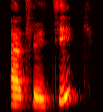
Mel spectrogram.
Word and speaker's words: athlétique: One thing you may have noticed is how the TH in athlétique sounds like the T in Atlanta. We'll spell it with the TH, but the H is undercover, seen and not heard.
